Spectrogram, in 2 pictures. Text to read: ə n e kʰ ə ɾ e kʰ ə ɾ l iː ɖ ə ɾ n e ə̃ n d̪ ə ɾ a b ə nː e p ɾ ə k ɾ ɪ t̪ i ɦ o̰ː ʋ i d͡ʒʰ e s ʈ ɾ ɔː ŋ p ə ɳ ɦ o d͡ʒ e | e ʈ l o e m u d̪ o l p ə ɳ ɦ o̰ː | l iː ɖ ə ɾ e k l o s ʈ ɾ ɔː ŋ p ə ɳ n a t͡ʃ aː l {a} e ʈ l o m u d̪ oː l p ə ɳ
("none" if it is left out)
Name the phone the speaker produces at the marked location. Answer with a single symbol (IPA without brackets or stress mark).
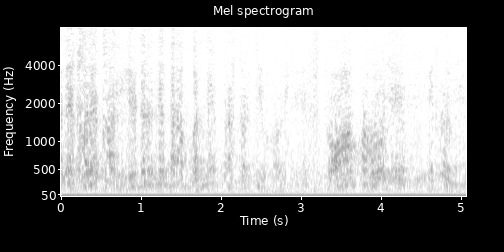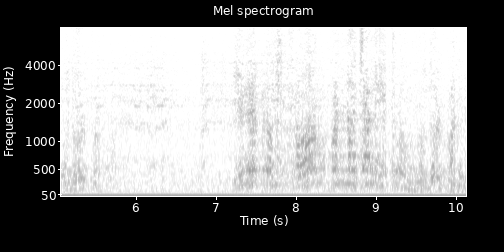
e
